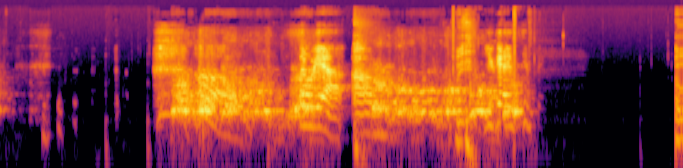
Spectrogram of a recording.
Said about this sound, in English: Sorry, my dog's barking. Your dog is very upset about this too. Yes, your dog is not happy.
